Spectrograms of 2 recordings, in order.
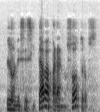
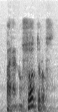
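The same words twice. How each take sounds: First: Said in the usual way. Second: "nosotros" lifted higher on a rising tune; insistent echo. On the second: A narrator's reading. Husband repeats his excuse to his wife, stressing "nosotros". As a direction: lean on "nosotros", rising, pleading.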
